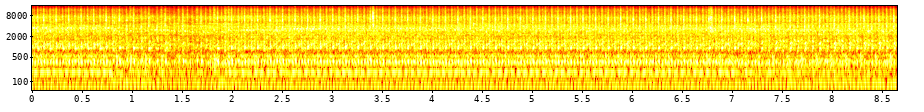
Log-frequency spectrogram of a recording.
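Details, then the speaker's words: ~2006 JCB 180T compact track loader diesel running rough after swapping a suspect injector: uneven, loping idle beat about four times a second, like one cylinder isn't pulling; the problem did not follow the injector, so compression in that cylinder is tested next. "so unfortunately the problem did not follow the injector so at this point we're going to go ahead and test the compression in that cylinder"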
